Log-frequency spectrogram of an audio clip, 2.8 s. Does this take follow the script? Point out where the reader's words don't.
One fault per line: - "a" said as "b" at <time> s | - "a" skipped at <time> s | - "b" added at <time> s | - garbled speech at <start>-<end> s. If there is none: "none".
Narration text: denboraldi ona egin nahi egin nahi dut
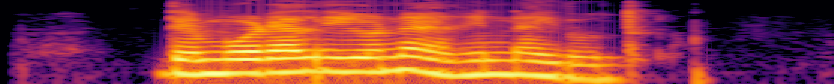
- "egin nahi" skipped at 1.9 s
